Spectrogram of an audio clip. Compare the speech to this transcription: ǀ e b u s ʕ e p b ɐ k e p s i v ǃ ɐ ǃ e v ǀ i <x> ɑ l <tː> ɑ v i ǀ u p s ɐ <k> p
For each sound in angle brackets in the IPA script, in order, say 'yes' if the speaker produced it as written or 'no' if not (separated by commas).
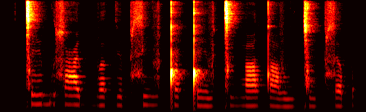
no, no, no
